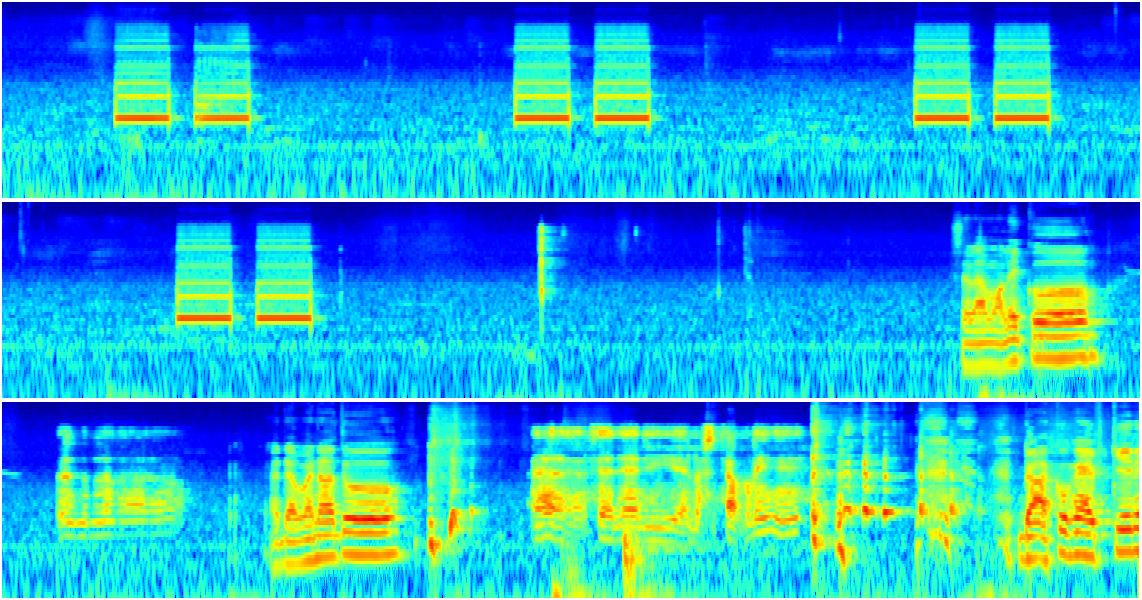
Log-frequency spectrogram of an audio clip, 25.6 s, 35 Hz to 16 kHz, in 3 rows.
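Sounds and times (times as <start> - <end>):
telephone ringing tone: 0.8 - 2.0, 3.8 - 5.0, 6.8 - 8.0, 9.9 - 11.0, 21.1 - 22.4
speech: 15.7 - 16.9, 19.1 - 20.4, 21.6 - 23.6, 24.6 - 25.5
laughter: 20.2 - 22.0, 23.1 - 25.5.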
